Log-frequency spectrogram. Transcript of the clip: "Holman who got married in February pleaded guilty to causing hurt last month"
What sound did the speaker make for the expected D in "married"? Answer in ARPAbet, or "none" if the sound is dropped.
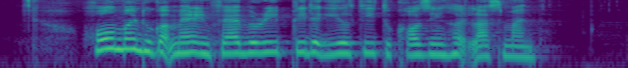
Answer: none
